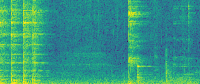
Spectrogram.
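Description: Metal potato masher clinking against a glass mixing bowl while mashing potatoes: a quick run of taps at first, then quieter, with one more clink past the middle.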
